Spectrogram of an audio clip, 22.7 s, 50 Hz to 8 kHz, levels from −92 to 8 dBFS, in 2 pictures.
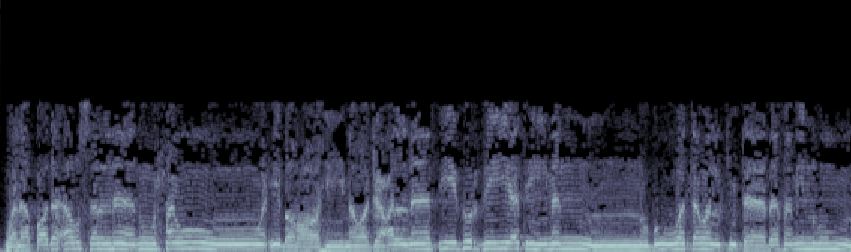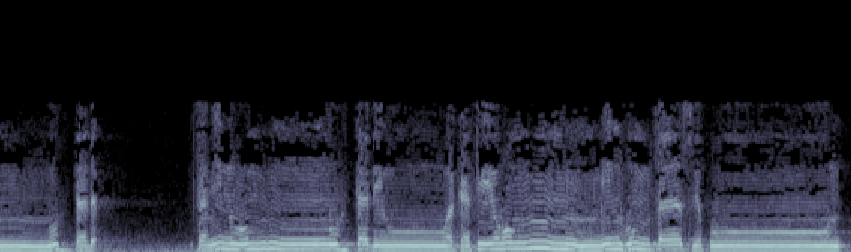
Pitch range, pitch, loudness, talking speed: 135-170 Hz, 155 Hz, -22 LUFS, 40 wpm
